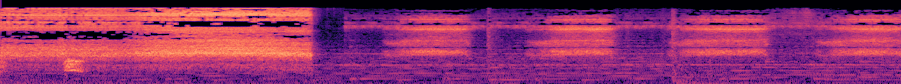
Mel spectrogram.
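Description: A Barn Owl gives a harsh, hissing screech lasting about three seconds, followed by quieter music with repeated tonal notes.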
